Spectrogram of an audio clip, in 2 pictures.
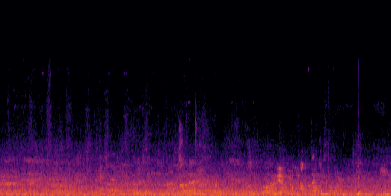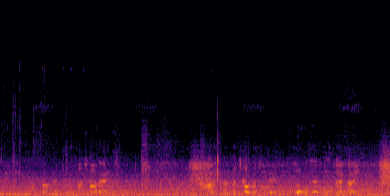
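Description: Many people murmur and chatter nearby in a busy outdoor space.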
